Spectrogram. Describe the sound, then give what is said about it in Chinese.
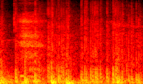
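A steady barrage of fireworks pops and crackles on a cold evening, with overlapping bursts rumbling for the full two seconds and no voices heard; among them is a purple firework. “好了，看烟花吧。”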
